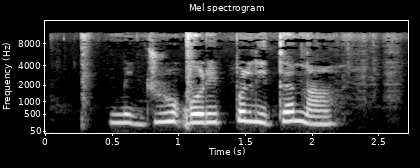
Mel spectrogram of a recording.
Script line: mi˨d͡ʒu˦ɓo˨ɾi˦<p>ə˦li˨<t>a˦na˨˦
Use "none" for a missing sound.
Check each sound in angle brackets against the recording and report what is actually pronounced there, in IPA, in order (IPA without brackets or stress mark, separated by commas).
p, t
